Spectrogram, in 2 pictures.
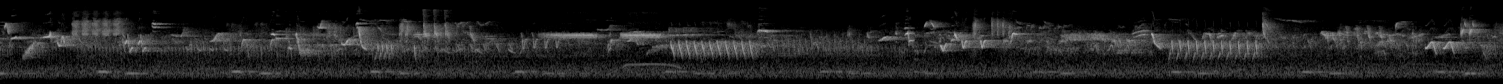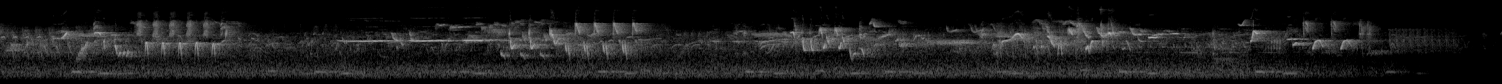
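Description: Morning bird chorus: many birds singing and chirping at once, with quick trills, over a faint steady background hiss. It fades out at the very end.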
